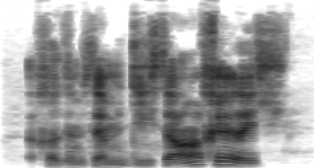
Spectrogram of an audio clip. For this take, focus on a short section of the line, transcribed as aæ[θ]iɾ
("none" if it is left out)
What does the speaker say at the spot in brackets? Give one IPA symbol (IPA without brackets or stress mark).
χ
